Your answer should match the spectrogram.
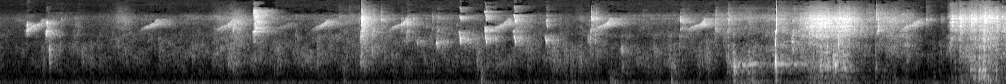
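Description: High-pitched animal chirps: many short, upward-hooked squeaks repeated irregularly. A louder stretch of rustling-like noise follows in the last couple of seconds.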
